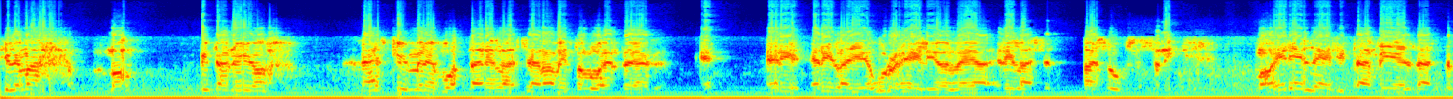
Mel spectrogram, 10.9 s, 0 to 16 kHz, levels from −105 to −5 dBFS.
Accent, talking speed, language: native, 130 wpm, Finnish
